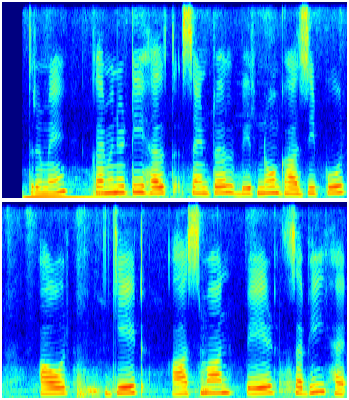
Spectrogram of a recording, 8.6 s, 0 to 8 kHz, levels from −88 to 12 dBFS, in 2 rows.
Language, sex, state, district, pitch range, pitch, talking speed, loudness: Hindi, female, Uttar Pradesh, Ghazipur, 230-265 Hz, 245 Hz, 90 wpm, -15 LUFS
